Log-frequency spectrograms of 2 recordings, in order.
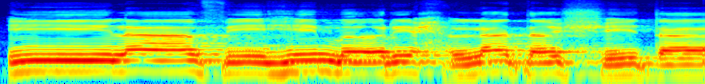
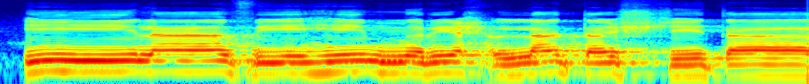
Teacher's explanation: mim sukun seharusnya tidak boleh dipantulkan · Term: Idhar syafawi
